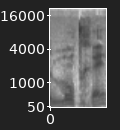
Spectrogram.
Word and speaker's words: Montret: ne seraient pas de mon trait je prononce donc bien le T que pouvez-vous leur dire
